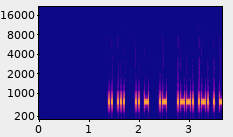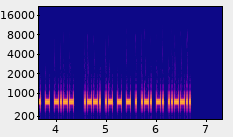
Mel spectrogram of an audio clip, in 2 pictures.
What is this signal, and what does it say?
Morse code, heard as a keyed tone, about 40 wpm, 700 Hz. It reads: IS IT A PRETTY PATTERN?
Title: Sentences from Top 1000 Words - Review Part 2 - 40wpm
